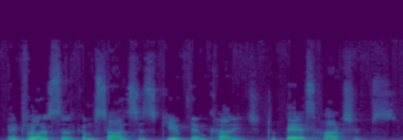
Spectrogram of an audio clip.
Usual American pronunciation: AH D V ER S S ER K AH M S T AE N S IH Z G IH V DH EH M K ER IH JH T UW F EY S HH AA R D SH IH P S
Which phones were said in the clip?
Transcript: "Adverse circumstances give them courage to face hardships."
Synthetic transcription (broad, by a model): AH D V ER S S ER K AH M S T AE N S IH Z G IH V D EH M K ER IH JH T UW P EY S HH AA R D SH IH P S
